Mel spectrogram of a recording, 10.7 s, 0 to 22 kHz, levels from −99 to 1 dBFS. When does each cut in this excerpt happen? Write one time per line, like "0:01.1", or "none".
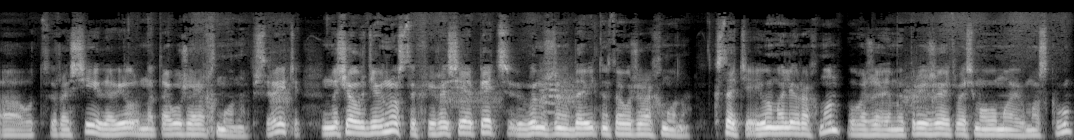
none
